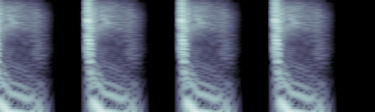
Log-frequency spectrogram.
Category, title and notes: Sound effects > Other
An aggressive kick, that even sound player can't hold it, my own sampling :)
